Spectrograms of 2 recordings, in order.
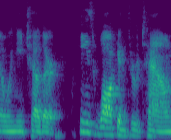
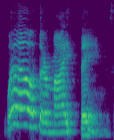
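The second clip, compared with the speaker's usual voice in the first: jumps much higher and louder on well, then slow; mock indignant Jason; 8 semitones higher, 7 dB louder, slower than usual. Jason protests to Medea about his things, mock-indignant high squeak.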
